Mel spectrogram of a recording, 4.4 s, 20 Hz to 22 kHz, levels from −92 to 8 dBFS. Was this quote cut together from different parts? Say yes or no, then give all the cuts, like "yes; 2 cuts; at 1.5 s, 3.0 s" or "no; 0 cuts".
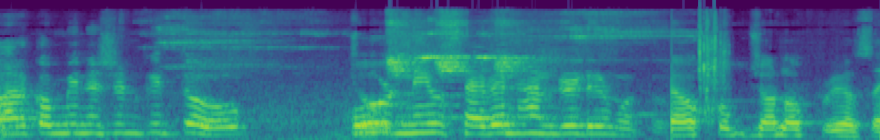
yes; 1 cut; at 3.3 s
